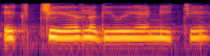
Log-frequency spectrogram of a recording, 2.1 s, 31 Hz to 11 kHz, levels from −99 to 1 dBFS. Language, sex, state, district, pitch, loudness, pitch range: Hindi, female, Himachal Pradesh, Shimla, 215 Hz, -14 LUFS, 210-215 Hz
